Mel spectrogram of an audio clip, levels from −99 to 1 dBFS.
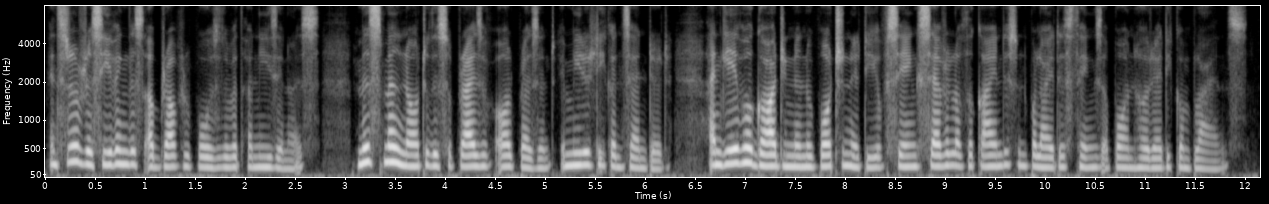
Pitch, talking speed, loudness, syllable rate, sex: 195 Hz, 185 wpm, -20 LUFS, 6.2 syllables/s, female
